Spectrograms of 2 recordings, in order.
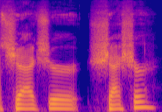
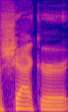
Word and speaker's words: Shacker: I've got Shasher. Shasher. I just butchered his name. Shacker is engineering the program and hanging out with me.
